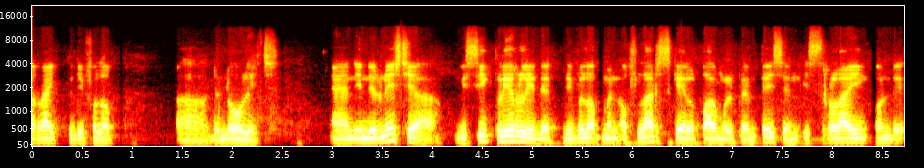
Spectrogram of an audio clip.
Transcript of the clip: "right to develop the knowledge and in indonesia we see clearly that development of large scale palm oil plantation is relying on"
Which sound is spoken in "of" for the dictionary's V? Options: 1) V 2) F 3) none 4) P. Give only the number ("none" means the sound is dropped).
2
